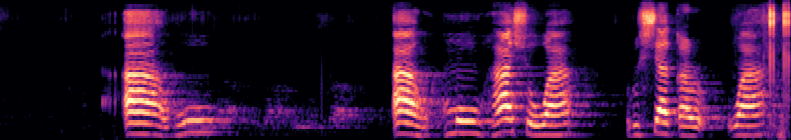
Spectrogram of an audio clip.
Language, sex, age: Venda, female, 26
